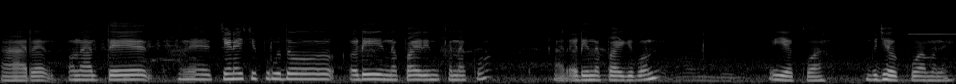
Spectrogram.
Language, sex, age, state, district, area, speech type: Santali, female, 45-60, Jharkhand, Bokaro, rural, spontaneous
